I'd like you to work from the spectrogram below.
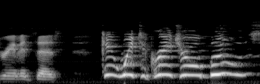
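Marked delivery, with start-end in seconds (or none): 1.0-2.6 very high-pitched and loud voice. Voicing a young emperor greeting champions: Mickey Mouse voice. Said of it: "Mickey Mouse".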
